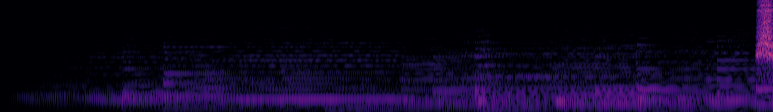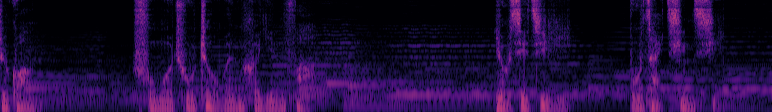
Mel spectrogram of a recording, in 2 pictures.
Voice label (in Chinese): 内心独白 温暖走心; 中信银行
